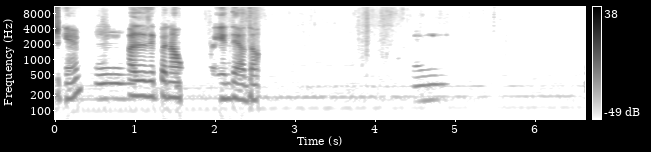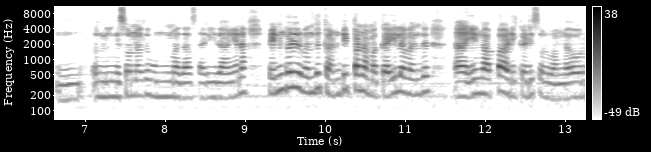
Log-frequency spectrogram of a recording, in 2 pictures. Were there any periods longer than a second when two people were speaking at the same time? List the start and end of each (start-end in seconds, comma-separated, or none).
none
